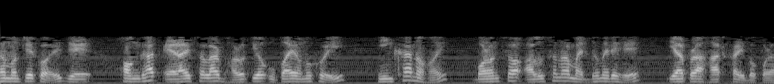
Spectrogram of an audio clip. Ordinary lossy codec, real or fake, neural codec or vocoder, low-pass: none; real; none; 3.6 kHz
